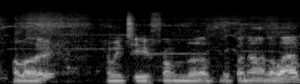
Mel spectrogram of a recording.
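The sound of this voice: Doing a put-on character voice, a man croaks out his lines at a very deep, low pitch, flat and monotone, at a fairly quick pace over clear background noise.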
